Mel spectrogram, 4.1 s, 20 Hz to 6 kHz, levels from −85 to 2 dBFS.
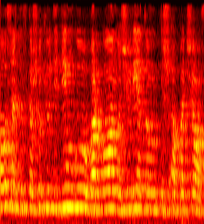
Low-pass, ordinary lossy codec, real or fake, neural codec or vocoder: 5.4 kHz; AAC, 48 kbps; real; none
